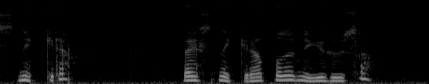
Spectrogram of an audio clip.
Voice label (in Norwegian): snikkre, Numedalsmål; Verb; Handverk (metall, tre, lær); Dei snikkra på dæ nye huse.; Veggli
